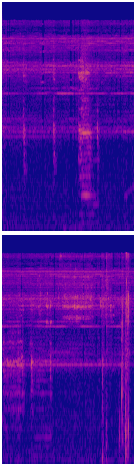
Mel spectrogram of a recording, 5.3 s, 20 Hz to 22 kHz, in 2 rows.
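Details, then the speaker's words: 1997 PC, rebuilt after motherboard short and failing floppy drive, booting from floppy with Windows 95 CD inserted: faint irregular clicks and brief whirs of normal drive seeking and reading. "while it's starting I'm also going to put in the CD can hear the dve doing its"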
